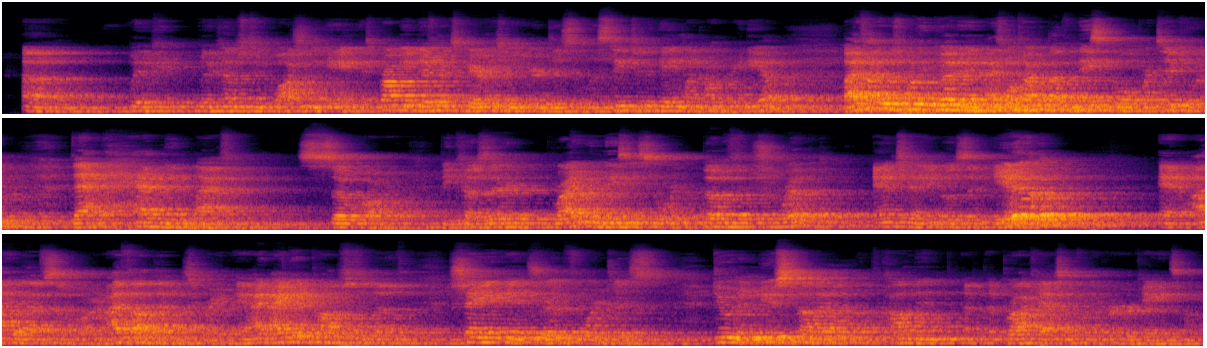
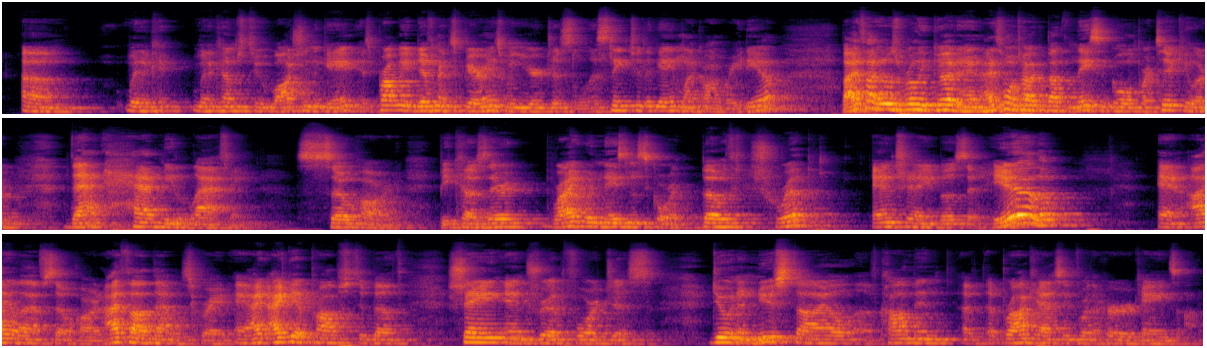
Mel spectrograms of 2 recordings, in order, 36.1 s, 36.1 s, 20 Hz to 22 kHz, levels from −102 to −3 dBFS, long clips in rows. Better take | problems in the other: second | room echo; strong; dies away in 3 s; slight in the second // off-mic speech; far; somewhat distant in the second

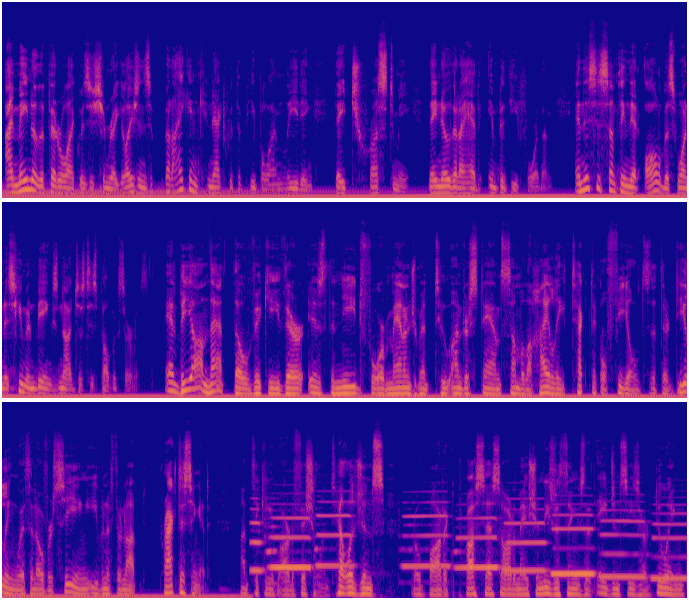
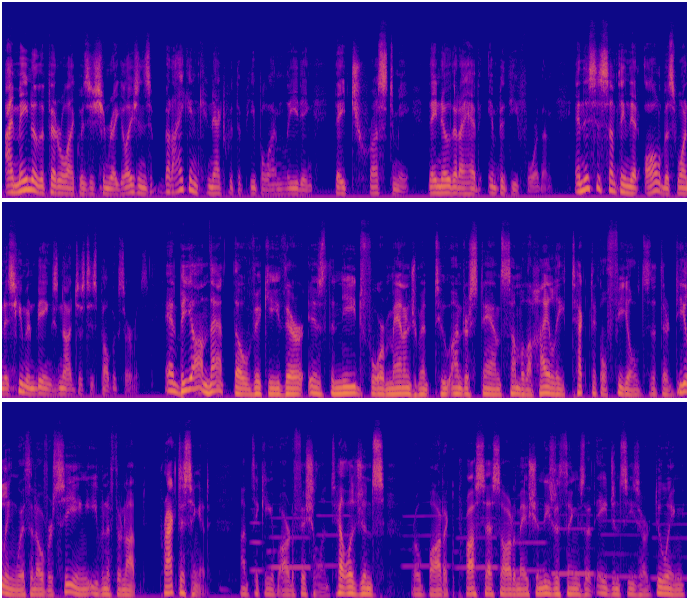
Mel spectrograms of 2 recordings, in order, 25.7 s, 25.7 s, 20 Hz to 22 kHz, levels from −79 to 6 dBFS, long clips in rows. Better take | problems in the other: second | background music; loud; throughout; 6 dB below the speech; faint in the second

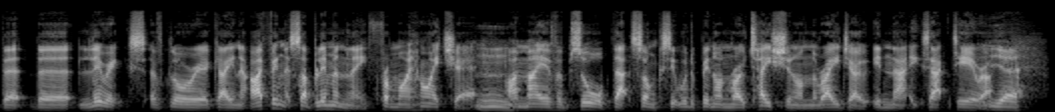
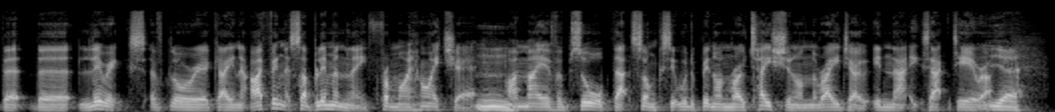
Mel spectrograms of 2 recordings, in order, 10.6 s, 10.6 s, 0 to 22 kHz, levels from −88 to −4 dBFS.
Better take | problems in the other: second | thin; very; fading below 650 Hz

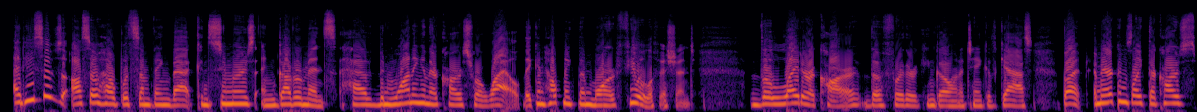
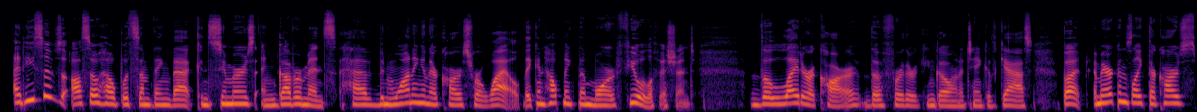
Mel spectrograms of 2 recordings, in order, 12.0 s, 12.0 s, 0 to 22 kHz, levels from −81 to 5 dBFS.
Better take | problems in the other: second | distortion; slight; 9% of the sound clipped

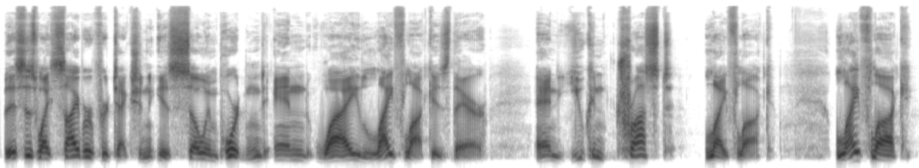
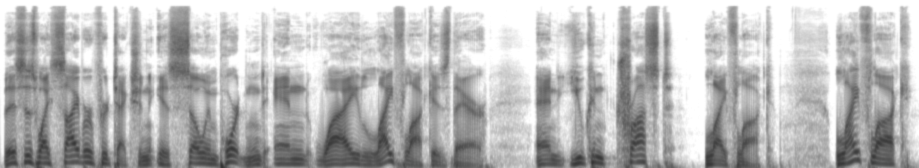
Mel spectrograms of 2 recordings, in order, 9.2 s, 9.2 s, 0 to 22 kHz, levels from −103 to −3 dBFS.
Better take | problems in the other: second | thin; somewhat; fading below 300 Hz

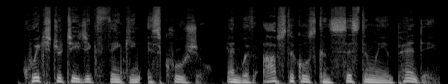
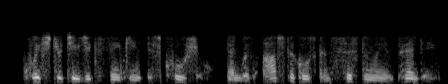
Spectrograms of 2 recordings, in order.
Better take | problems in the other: first | phone-call audio; poor line; nothing above 3.5 kHz

